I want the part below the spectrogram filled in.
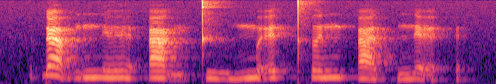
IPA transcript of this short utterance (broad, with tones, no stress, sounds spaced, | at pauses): ɗ a̰˧˨ m n ɛ̤˨˩ ʔ a̰˧˨ ŋ t̪ ɨ̤˨˩ m ɛ̰˧˥ t̪ʰ ə˨˦ n ʔ a˨˩ t̚ n ɛ̰˧˨ ʔ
